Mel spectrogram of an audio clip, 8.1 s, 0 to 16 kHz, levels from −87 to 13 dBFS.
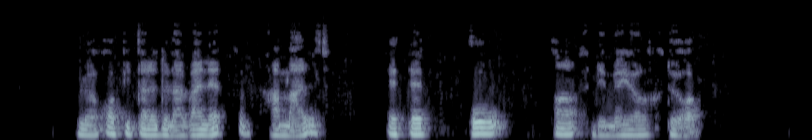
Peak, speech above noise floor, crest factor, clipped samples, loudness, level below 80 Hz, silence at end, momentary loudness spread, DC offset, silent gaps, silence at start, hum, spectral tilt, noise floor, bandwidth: -8 dBFS; over 66 dB; 20 dB; under 0.1%; -26 LUFS; -46 dBFS; 1.1 s; 12 LU; under 0.1%; 3.64-3.69 s, 3.77-3.85 s, 5.44-5.50 s; 0.8 s; none; -7.5 dB/octave; under -90 dBFS; 7.8 kHz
